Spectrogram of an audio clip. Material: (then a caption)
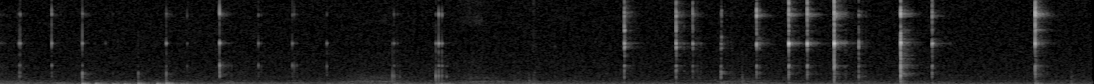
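Glass. Fingertips and nails tap and scratch the sides of a small glass tealight-style candle jar filled with wax, held in both hands. Faint, soft scratching and light ticks come first, then a run of sharp, bright glassy clinks at uneven intervals, each dying away almost at once.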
